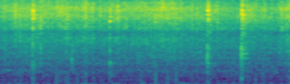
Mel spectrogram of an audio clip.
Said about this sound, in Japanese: いやもやしもやしはさ音も匂いもいいよねもやし炒めるとかこう中華鍋で中華鍋でこうごま油でもやしをね炒めるじゃん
